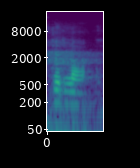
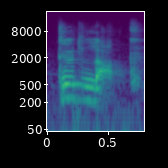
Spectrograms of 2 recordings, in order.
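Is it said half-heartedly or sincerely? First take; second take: half-heartedly; sincerely. First: It is said casually, without much feeling. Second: It is said with sincere, heartfelt feeling.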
